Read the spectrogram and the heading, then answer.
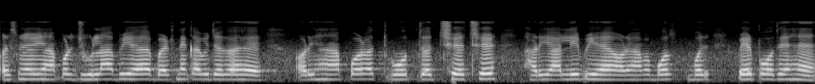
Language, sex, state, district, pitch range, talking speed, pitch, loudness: Hindi, female, Bihar, Patna, 225-240 Hz, 205 wpm, 235 Hz, -13 LUFS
